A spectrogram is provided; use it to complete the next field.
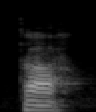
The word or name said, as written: ta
